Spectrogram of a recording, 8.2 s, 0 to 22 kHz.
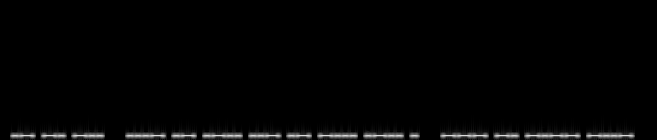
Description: Morse code, heard as a keyed tone, about 25 wpm, 700 Hz. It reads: AND VALUABLE ONYX
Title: Pangram Challenge v2 - 25wpm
